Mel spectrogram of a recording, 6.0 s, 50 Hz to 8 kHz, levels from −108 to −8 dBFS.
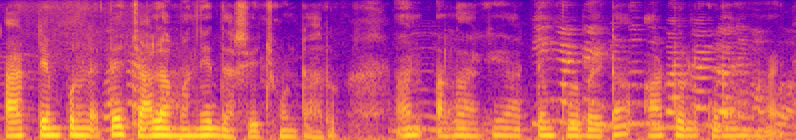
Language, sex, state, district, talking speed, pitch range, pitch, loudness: Telugu, male, Andhra Pradesh, Sri Satya Sai, 150 wpm, 140-155 Hz, 145 Hz, -19 LUFS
